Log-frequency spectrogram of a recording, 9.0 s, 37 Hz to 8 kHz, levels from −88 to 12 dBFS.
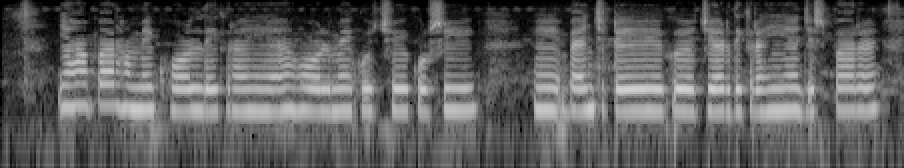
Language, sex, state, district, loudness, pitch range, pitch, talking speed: Hindi, female, Uttar Pradesh, Jalaun, -16 LUFS, 235-240 Hz, 235 Hz, 150 wpm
